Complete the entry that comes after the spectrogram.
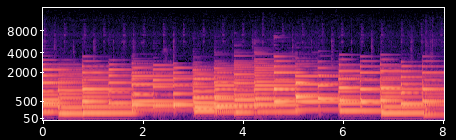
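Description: Background piano music: a gentle, even run of struck notes, about one or two a second, each fading before the next.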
